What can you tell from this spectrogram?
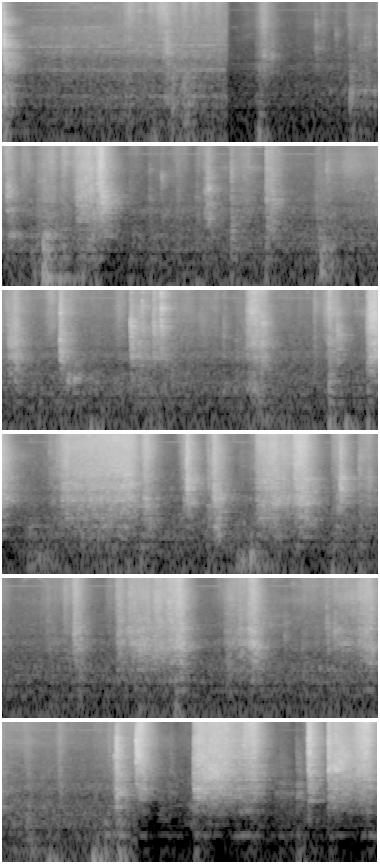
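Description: Trowel scraping and combing thinset tile mortar in a run of short, irregular strokes, spreading it across the floor and onto the back of a large porcelain tile.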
